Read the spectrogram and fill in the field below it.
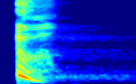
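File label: Hurt Light, Chinese; bloom minigame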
